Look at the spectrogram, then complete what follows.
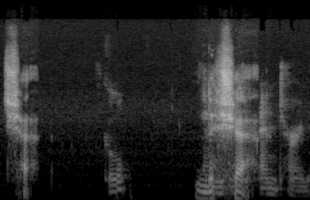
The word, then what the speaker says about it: chat: Don't pronounce the T, like chat.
